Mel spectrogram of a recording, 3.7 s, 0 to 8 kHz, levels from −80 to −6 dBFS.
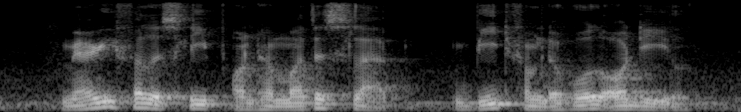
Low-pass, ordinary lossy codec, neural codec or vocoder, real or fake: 7.2 kHz; none; none; real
